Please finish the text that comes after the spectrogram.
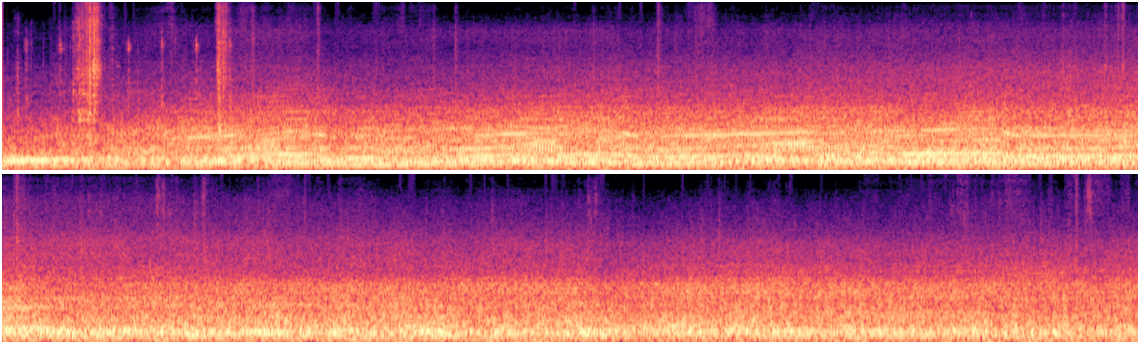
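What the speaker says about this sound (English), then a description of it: "Hear the exhaust" A car engine and exhaust roar loudly as it accelerates, the pitch climbing through gear shifts, then settling into a sustained rushing drone.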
